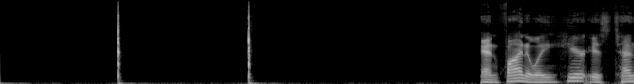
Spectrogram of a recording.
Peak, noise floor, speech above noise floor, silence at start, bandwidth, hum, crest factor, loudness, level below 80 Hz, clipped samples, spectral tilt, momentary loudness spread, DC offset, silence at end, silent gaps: 0 dBFS; -69 dBFS; 45 dB; 0 s; over 20 kHz; none; 28 dB; -23 LUFS; -50 dBFS; under 0.1%; -3 dB/octave; 6 LU; under 0.1%; 0 s; none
